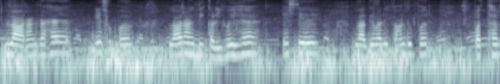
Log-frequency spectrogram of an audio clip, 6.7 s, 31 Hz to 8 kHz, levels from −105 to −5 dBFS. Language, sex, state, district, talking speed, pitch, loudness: Punjabi, male, Punjab, Kapurthala, 170 wpm, 150 Hz, -19 LUFS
